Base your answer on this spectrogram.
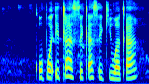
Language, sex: Tswana, female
